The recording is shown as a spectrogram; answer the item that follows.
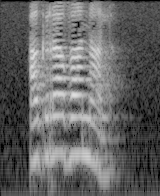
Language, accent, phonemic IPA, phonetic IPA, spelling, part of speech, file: Armenian, Eastern Armenian, /ɑɡrɑvɑˈnɑl/, [ɑɡrɑvɑnɑ́l], ագռավանալ, verb, Hy-ագռավանալ.ogg
- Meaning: 1. to become black like a crow 2. to be ominous, ill-boding, sinister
